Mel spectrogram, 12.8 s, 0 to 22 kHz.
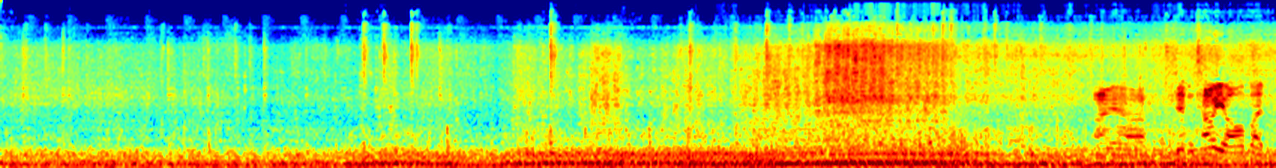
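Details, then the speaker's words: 1965 Acadian Beaumont, neglected for years, first test drive after brake work: loud, raw, unmuffled engine note rising with throttle over road noise; an exhaust manifold gasket donut is completely gone, leaking. "one of the the gasket uh exhaust manifold uh Donuts is completely shot like it's gone so that's obviously not a good thing"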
